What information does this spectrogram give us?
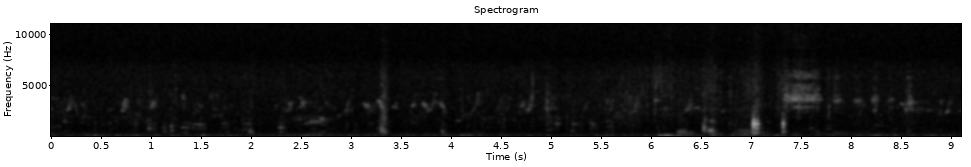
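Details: White Silkie chickens and hens give soft, scattered low clucks, with a short burst of louder, sharper clucks near the end over a steady low background hum.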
